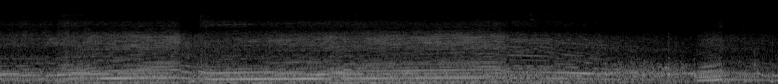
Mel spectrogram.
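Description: A BMW race car engine in the Assetto Corsa racing sim drones steadily at high revs, with its pitch dipping and climbing through gear changes and lifts, loud and close with no voices.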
